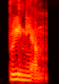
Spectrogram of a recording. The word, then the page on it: premium: Indian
